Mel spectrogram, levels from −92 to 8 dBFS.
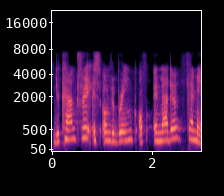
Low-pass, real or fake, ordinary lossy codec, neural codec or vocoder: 7.2 kHz; fake; none; codec, 44.1 kHz, 2.6 kbps, SNAC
